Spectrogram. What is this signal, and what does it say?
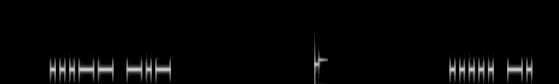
Morse code, heard as a keyed tone, about 25 wpm, 700 Hz. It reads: 3 K 5 N
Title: Single-Letter Single-Number 25wpm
